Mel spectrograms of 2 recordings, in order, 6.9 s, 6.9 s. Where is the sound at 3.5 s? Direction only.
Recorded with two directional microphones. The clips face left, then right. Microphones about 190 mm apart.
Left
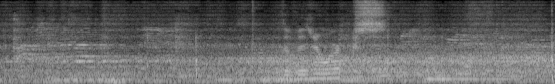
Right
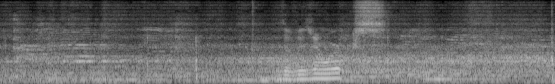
15° right (ahead or behind).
